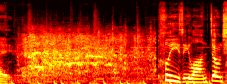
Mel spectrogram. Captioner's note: laughter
